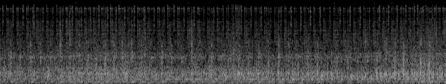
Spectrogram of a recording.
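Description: A Kimberbell embroidery sewing machine stitches a hat tack-down line with a rapid, even, mechanical whir and needle chatter, steady and close throughout, with no talking.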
